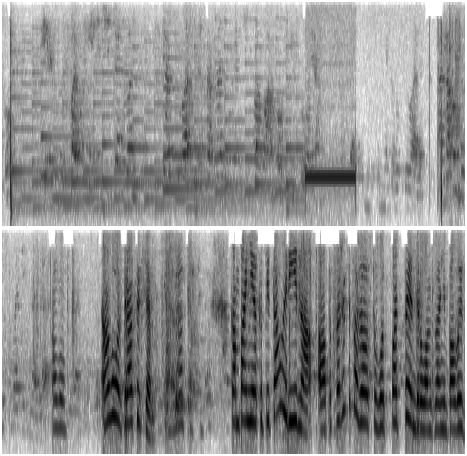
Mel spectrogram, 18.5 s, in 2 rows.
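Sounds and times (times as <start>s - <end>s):
telephone ringback tone while a call is transferred to another company: 6.0s - 7.1s
speech: 10.3s - 10.7s, 11.3s - 13.1s, 13.8s - 18.5s.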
